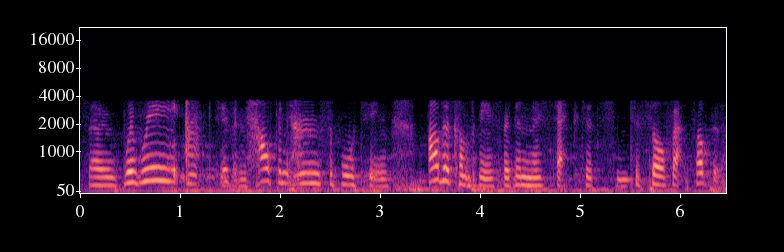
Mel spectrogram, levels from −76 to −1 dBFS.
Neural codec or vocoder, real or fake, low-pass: codec, 16 kHz, 1.1 kbps, Voila-Tokenizer; fake; 3.6 kHz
